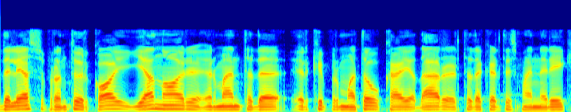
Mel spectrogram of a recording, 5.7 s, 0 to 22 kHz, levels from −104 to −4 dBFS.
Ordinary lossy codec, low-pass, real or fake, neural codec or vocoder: MP3, 64 kbps; 7.2 kHz; real; none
